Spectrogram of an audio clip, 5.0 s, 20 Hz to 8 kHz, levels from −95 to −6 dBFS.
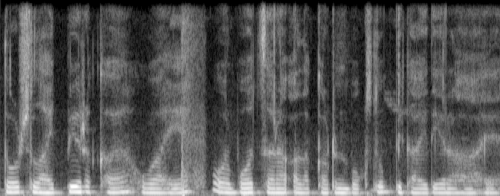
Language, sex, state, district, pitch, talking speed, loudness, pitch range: Hindi, female, Arunachal Pradesh, Papum Pare, 180 Hz, 205 wpm, -17 LUFS, 175-200 Hz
